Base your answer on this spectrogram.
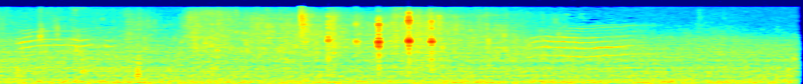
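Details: A short meow opens, then a sharper rising meow near the end from a group of stray cats being hand-fed churu treats; clicks and taps in between, with a continuous low rumble.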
